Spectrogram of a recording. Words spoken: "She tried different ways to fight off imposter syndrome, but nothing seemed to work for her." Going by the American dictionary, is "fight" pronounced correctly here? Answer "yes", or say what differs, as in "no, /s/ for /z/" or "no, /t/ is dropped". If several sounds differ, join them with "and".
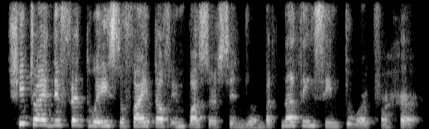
yes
